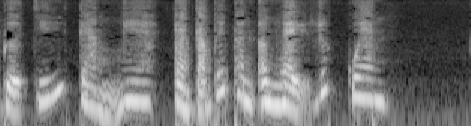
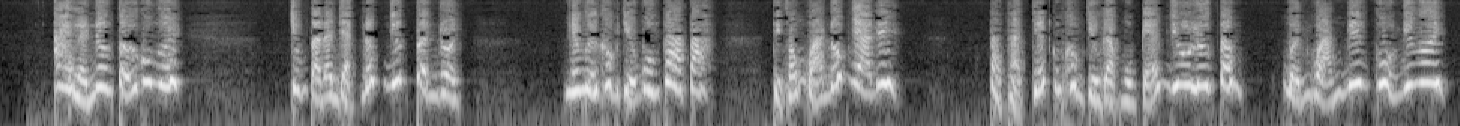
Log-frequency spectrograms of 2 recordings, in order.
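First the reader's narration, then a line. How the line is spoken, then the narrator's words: Angry woman. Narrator (Vietnamese): Nữ nhân trong nhà giận dữ nói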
